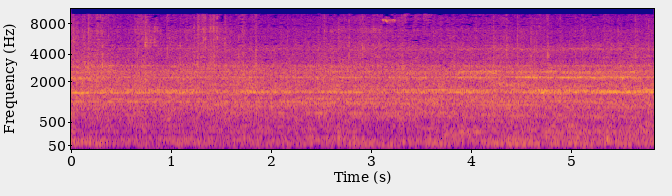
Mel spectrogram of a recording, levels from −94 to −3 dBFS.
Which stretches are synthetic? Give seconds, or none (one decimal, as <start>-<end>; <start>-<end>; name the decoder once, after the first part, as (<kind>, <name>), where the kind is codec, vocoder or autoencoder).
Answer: none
